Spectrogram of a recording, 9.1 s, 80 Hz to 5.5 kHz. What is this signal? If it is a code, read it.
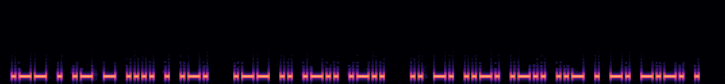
Morse code, heard as a keyed tone, about 25 wpm, 600 Hz. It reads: WEATHER WILL INFLUENCE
